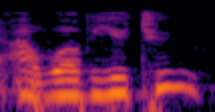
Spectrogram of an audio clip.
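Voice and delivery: soft, tender I love you too; father to toddler, tender and soft; tender reply. Retold or imitated. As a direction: answer the child gently. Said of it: "You say".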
